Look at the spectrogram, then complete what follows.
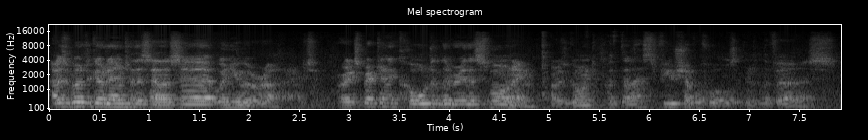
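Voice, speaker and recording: A man's voice: a little high, lively intonation, fairly quick, hardly any pauses, close to an everyday voice. A man playing a formal, polite, unflappable manservant in an amateur 1940s-style radio play. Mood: polite, confiding. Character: very tall, deferential, unflappable manservant. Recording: echoey room, distant mic, faint noise.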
